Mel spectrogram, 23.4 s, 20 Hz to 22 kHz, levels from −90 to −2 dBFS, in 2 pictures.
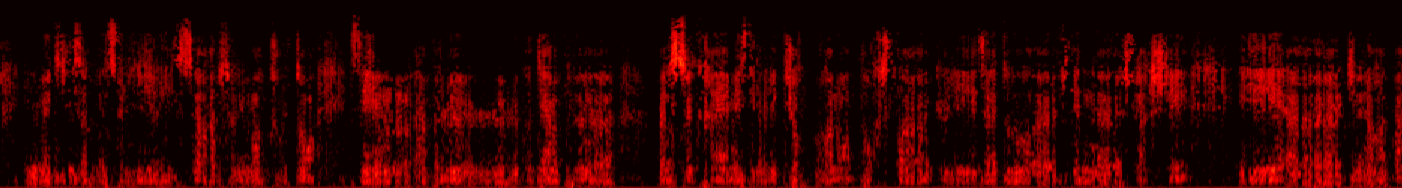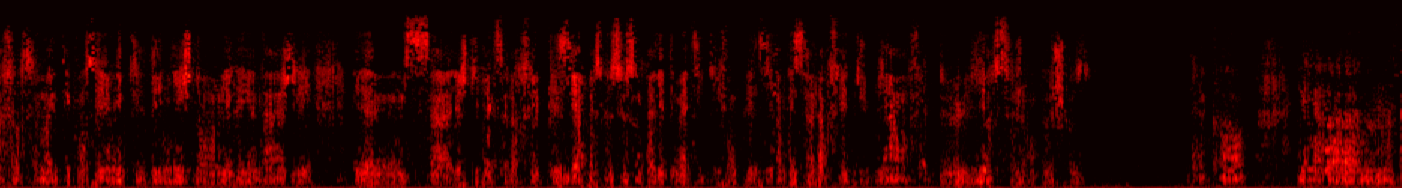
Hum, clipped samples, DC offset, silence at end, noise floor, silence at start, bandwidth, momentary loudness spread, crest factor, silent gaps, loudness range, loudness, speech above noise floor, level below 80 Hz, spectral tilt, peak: none; under 0.1%; under 0.1%; 0 s; -79 dBFS; 0 s; 16 kHz; 12 LU; 28 dB; none; 7 LU; -53 LUFS; 22 dB; -80 dBFS; -1 dB/octave; -28 dBFS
